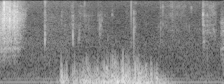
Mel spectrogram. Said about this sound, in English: I'll throw some dice. Oh man.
